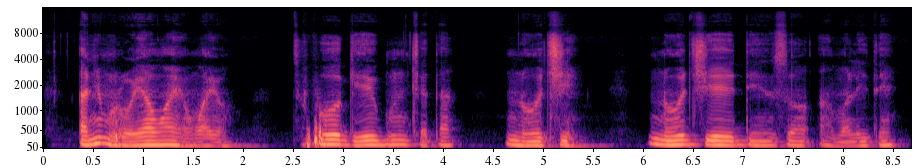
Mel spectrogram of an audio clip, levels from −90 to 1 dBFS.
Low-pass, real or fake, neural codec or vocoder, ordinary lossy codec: 14.4 kHz; fake; vocoder, 44.1 kHz, 128 mel bands, Pupu-Vocoder; none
